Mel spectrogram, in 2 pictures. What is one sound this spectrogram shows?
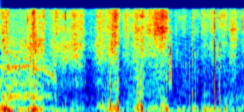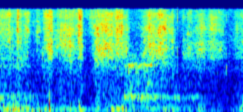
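A young woman makes soft mouth sounds close to a microphone.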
